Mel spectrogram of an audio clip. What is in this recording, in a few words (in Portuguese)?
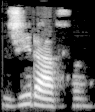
pronunciation pt "girafa"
